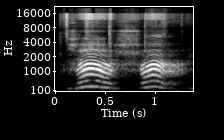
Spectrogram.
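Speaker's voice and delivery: loud exhaled "ha"; real puffed-out "ha, ha"; loud breather. Real, not acted. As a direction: blow out a big breath, twice. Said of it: "Let me take a breather now".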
